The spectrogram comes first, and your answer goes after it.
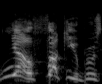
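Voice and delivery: sharp high shout at Bruce; angry yell. Retold or imitated. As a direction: spit it out like a furious sidekick. Robin yelling at Batman.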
